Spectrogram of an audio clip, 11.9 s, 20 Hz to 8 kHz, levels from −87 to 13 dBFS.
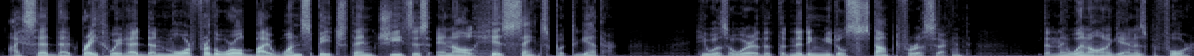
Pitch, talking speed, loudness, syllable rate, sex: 95 Hz, 195 wpm, -20 LUFS, 5.3 syllables/s, male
